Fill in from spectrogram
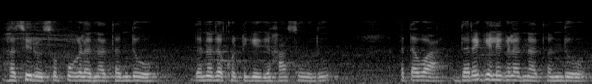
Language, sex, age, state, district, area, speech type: Kannada, female, 45-60, Karnataka, Chikkamagaluru, rural, spontaneous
